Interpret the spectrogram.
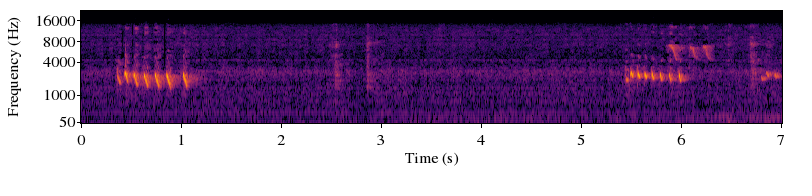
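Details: A female yellow-vented bulbul in heat calls for a male in two loud rattling bursts of about seven fast notes, five seconds apart, with thin high twitters and a low murmur afterwards.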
